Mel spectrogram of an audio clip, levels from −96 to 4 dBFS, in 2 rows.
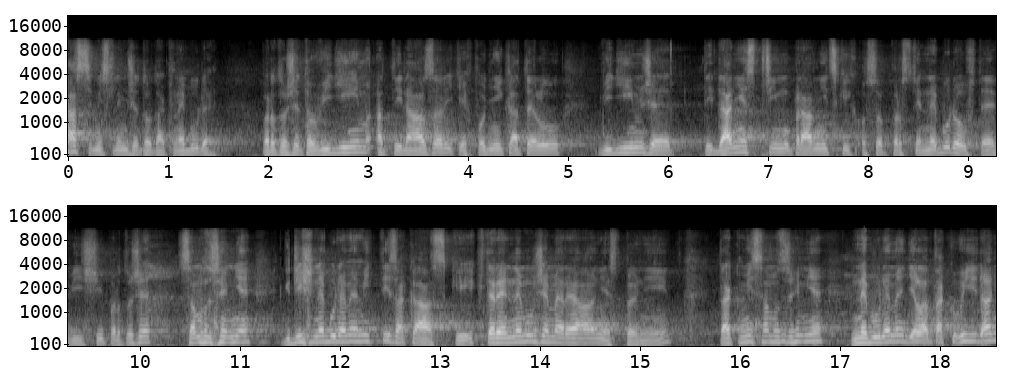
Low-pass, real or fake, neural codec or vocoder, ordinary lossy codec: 10.8 kHz; real; none; AAC, 48 kbps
